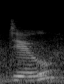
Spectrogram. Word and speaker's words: Dix: I'm so sorry, I think it's pronounced Do. but in my head I keep saying Dicks. I'm so sorry. I'm just so used to it. But I think someone's corrected me before it's due, which has a current price of $460.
